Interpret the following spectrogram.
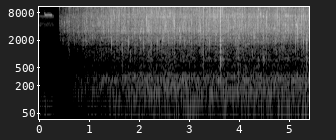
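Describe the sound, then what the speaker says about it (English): Applewood bacon frying in a pan at a morning campsite, a steady close crackling sizzle with faint stirring, rising after a brief silent start and holding to the end. "There ain't nothing better than the smell of applewood bacon cooking in the morning"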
